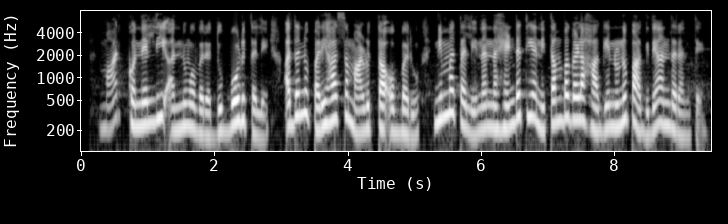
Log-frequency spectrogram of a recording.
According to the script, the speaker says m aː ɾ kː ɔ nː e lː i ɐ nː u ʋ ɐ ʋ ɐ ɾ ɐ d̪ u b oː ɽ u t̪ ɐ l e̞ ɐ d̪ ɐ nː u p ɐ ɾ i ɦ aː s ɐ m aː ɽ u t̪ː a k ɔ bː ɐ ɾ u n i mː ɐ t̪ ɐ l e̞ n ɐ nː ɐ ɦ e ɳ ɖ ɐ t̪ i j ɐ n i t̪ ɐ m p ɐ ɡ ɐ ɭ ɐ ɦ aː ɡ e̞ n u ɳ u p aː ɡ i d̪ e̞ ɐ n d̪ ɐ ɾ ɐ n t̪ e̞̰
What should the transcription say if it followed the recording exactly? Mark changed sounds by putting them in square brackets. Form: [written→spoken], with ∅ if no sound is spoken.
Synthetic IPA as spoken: m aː ɾ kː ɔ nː e lː i ɐ nː u ʋ ɐ ʋ ɐ ɾ ɐ d̪ u b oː ɽ u t̪ ɐ l e̞ ɐ d̪ ɐ nː u p ɐ ɾ i ɦ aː s ɐ m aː ɽ u t̪ː a [k→ʔ] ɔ bː ɐ ɾ u n i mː ɐ t̪ ɐ l e̞ n ɐ nː ɐ ɦ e ɳ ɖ ɐ t̪ i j ɐ n i t̪ ɐ m [p→b] ɐ ɡ ɐ ɭ ɐ ɦ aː ɡ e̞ n u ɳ u p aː ɡ i d̪ e̞ ɐ n d̪ ɐ ɾ ɐ n t̪ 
